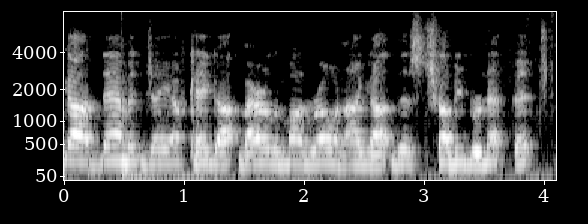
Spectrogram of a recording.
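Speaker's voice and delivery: put-on smooth Southern man's voice. Speaker imagines what the saxophone-playing man was thinking: smooth Southern man's voice. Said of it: "smooth man from the South that can talk like that".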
